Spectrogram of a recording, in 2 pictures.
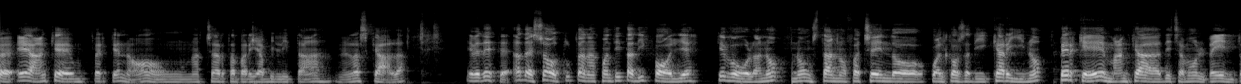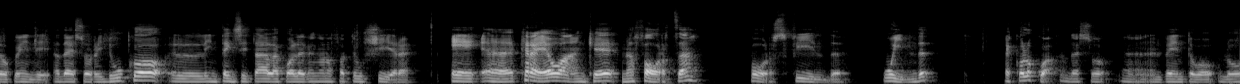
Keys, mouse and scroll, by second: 4.3 shift+space, 7.9 shift+Left, 7.9 shift+space, 8.3 ctrl+s, 9.0 KP_0, 10.5 middle click, 10.9 middle click, 11.6 middle click, 12.4 click, 13.8 middle click, 16.0 shift+s, 18.5 shift+a, 22.2 middle click, 24.7 r.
